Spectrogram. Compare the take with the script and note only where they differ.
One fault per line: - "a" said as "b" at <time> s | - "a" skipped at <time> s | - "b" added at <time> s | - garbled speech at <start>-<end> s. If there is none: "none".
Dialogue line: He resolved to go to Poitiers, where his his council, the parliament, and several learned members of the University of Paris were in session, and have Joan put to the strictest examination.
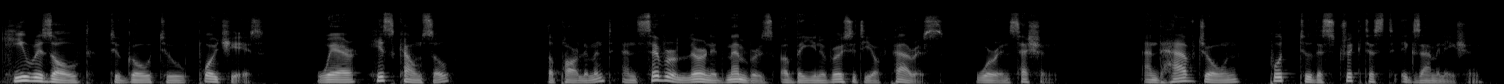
- "his" skipped at 4.0 s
